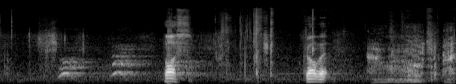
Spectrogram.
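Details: Older American Staffordshire Terrier Boss and five-month-old puppy Rocky playing tug of war indoors; two short harmonic whining notes lead into two loud, sharp bark bursts about a second and a half apart, then rough grumbling, with a man's voice calling commands.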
